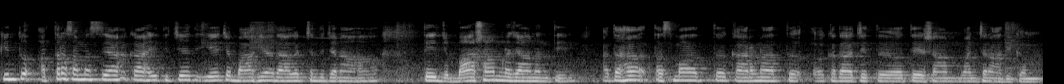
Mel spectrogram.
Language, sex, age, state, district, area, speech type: Sanskrit, male, 30-45, Andhra Pradesh, East Godavari, rural, spontaneous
